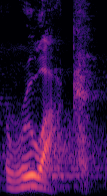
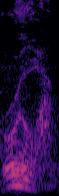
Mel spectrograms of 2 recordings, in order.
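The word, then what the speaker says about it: ruach (רוח): because the word Spirit is a Hebrew word pronounced ruach. It's that harsh guttural sound at the end, ruach.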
